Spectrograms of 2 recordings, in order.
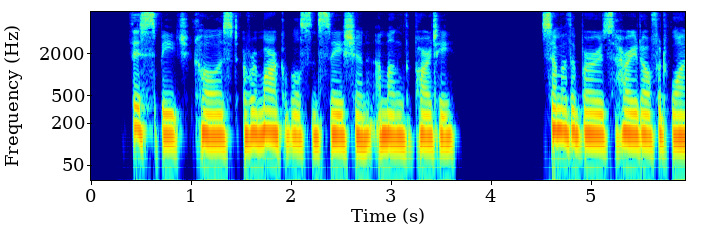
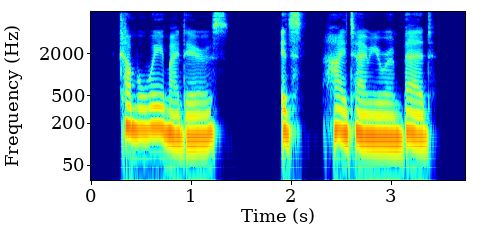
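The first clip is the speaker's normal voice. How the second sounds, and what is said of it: Trembling voice. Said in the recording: “in a trembling voice”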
